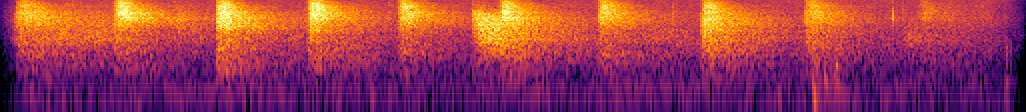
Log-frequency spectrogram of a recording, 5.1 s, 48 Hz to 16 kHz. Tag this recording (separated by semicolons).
campus-upf; going-up; library; stairs; steps; UPF-CS12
